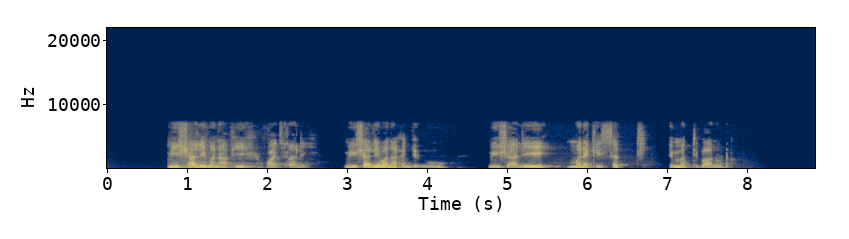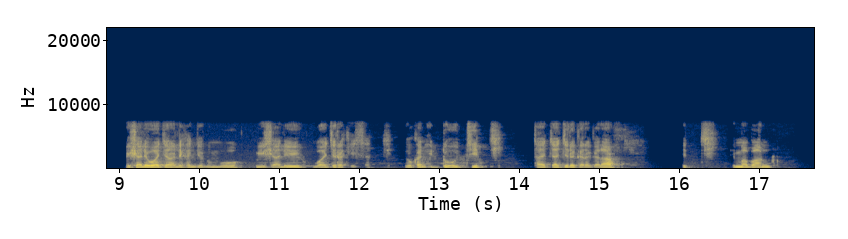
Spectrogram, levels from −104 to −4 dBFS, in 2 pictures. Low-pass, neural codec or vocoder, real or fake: 7.2 kHz; none; real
